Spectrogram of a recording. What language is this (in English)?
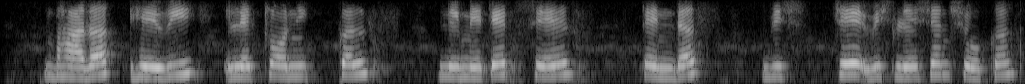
Marathi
